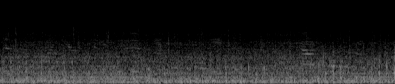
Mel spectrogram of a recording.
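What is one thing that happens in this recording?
A motorcycle engine hums steadily nearby.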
